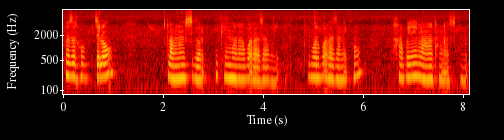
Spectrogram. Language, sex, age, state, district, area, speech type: Bodo, female, 45-60, Assam, Kokrajhar, rural, spontaneous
